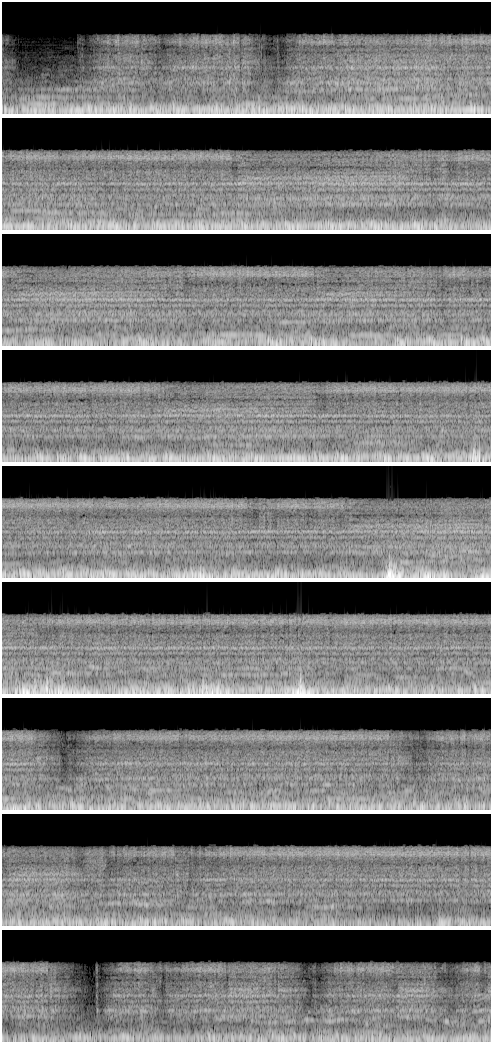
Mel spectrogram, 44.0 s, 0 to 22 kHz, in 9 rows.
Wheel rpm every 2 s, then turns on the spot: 40, 80, 110, 110, 120, 110, 120, 110, 110, 110, 110, 120, 110, 110, 100, 100, 100, 100, 110, 90, 70, 80.
none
